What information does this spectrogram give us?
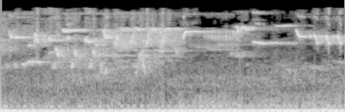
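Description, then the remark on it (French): Several birds sing at once, a busy layer of high chirps and whistled trills over a steady low rumble, like birdsong outdoors with a constant hum of running water or wind beneath, heard during a walk through a rural property along a river. “Le chant des oiseaux guide la visite de sa propriété.”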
